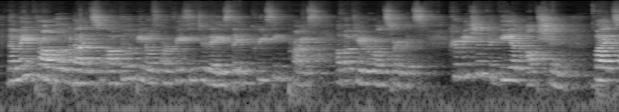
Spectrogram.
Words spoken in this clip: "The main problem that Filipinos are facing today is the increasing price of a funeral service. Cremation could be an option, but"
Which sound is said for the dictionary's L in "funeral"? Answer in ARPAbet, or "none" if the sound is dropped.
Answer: N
